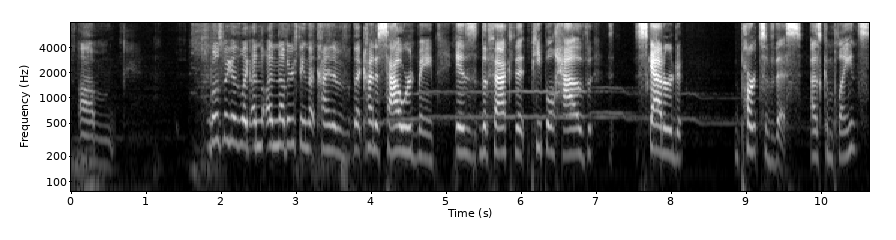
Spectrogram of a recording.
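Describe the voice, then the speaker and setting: A woman's fairly high voice at a fairly slow pace, with long, frequent pauses, ordinary pitch variation, and music in the background. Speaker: gaming streamer. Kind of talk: live stream chat. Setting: live stream. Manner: heated.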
